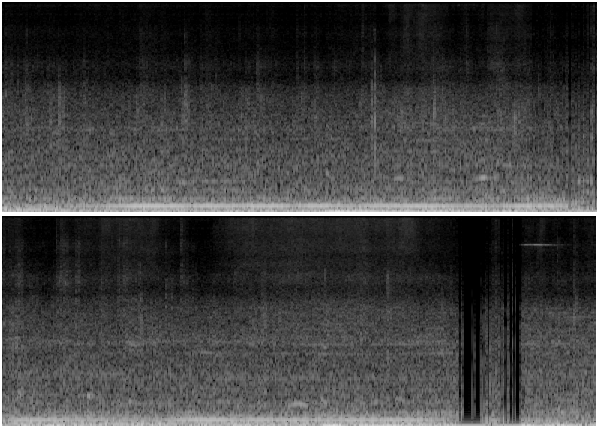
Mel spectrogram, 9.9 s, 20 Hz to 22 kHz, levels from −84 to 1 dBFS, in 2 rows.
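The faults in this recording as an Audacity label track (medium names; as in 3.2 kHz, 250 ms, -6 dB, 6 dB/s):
4.400000	5.070000	clipped -21 dBFS
8.740000	9.280000	clipped -21.5 dBFS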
